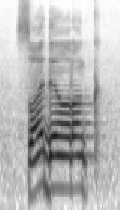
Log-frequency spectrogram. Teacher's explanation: Cara membaca kaf mati dan tak mati ada sedikit desisnya.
